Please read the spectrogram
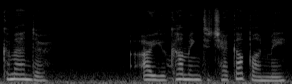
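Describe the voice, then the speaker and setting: A woman's voice: medium pitch, a little fast, a little mellow, a little hiss or hum, lightly acted. An actress voicing a young alien woman scientist in a video game, shy and earnest, with formal, precise diction. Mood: grateful. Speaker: archaeologist crew member.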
